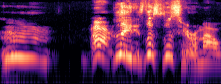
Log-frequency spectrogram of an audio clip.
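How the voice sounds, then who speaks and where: This put-on character voice is raspy and high-pitched, delivered at a moderate pace. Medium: actual play.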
